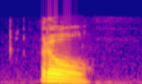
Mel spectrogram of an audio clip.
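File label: tlacochahuaya, Zapotec; eats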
